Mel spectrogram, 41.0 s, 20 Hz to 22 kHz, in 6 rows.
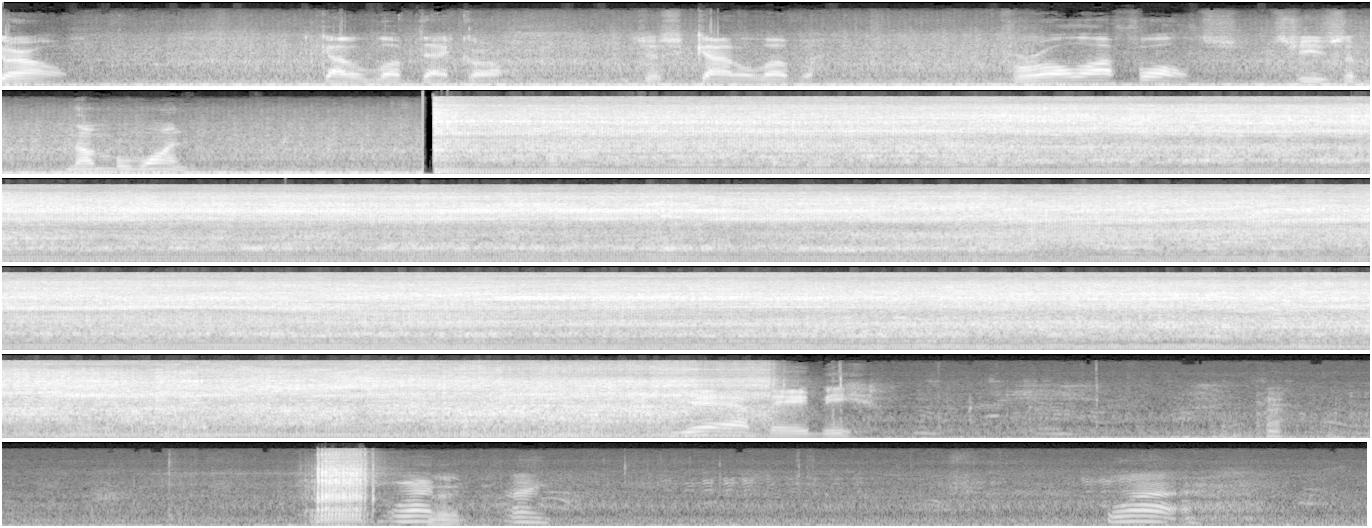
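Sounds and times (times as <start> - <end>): engine drone: 0.0 - 41.0
needle scaler rattling: 9.0 - 31.2, 35.7 - 36.3.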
